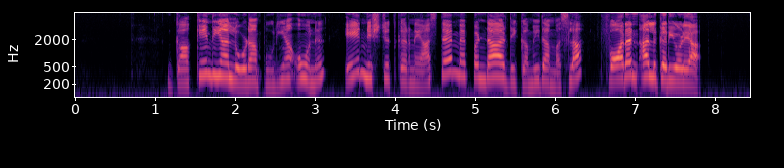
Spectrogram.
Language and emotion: Dogri, happy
